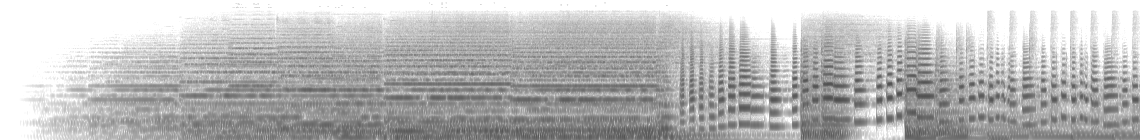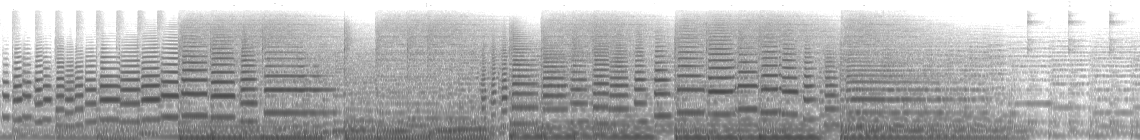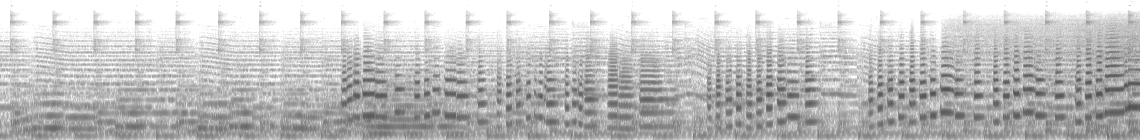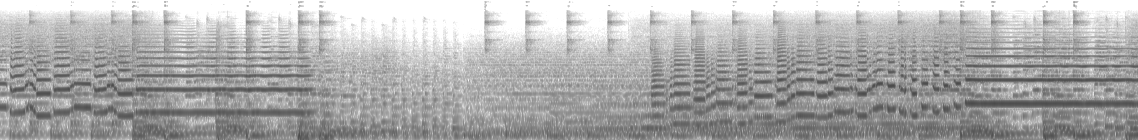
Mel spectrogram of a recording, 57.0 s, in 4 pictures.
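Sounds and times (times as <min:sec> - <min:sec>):
trumpet: 0:00.6 - 0:27.4, 0:28.6 - 0:56.9
bass guitar: 0:02.4 - 0:09.0, 0:10.0 - 0:10.6, 0:11.3 - 0:27.2, 0:44.0 - 0:56.9
drum kit: 0:04.6 - 0:30.0, 0:30.6 - 0:56.9.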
